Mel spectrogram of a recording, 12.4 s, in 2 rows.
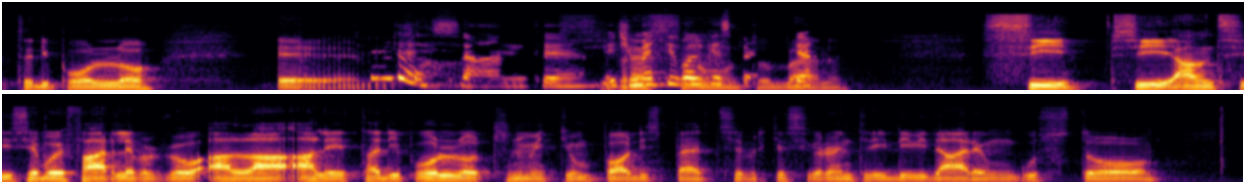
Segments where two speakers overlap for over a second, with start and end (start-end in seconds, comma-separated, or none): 2.7-4.1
